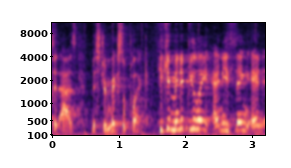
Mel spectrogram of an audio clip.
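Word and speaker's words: Mxyzptlk: even translate into earth's languages but we collectively pronounce it as mr mixelplick he can manipulate anything and everything he's nigh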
